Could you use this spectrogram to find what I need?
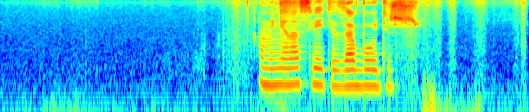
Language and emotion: Russian, neutral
